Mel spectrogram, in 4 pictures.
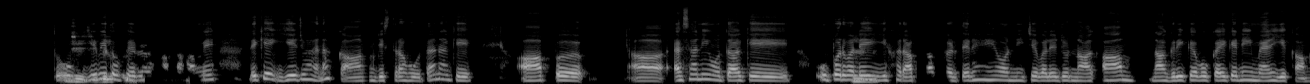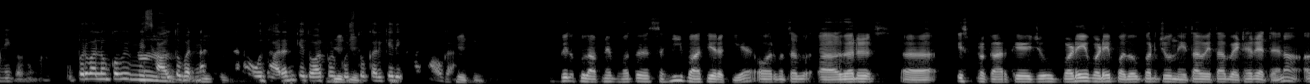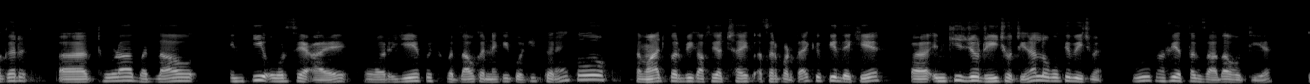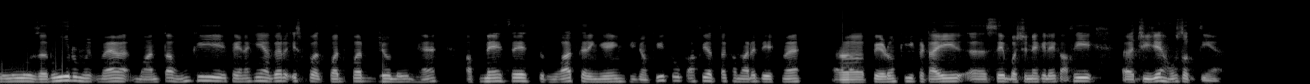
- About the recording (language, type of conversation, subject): Hindi, unstructured, पेड़ों की कटाई से हमें क्या नुकसान होता है?
- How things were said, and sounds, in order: in English: "रीच"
